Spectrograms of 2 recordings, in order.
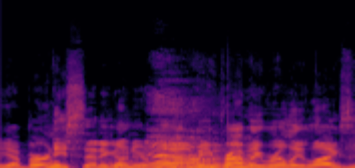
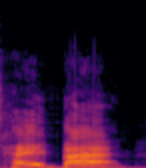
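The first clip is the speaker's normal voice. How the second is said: mock loud call; 2 semitones higher than usual. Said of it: "And he's yelling loud".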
